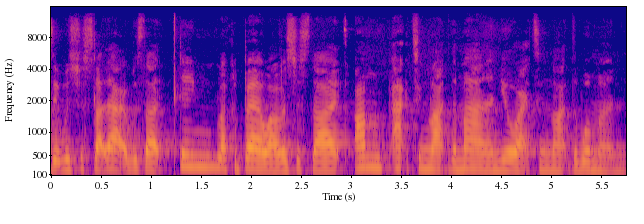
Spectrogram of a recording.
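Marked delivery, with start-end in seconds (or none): none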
